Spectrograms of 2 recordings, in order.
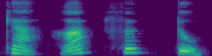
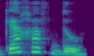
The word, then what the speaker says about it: carafe d'eau: d'eau une Cara d'eau les lettres e a u se prononcent o comme la lettre O d'eau une carafe d'eau une carafe d'eau une serviette une servillette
